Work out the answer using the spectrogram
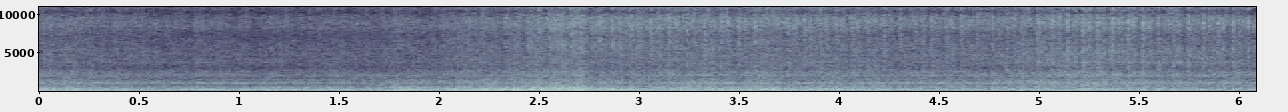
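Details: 1926 Ford Model T Roadster with a generator motor, battery recharged after the key was left on overnight: catches and runs with a steady, fairly even beat that picks up with throttle; throttle is laggy and finicky.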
